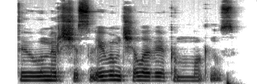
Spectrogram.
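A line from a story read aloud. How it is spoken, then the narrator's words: Barely audible. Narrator (Russian): едва слышно выговорил Нестор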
